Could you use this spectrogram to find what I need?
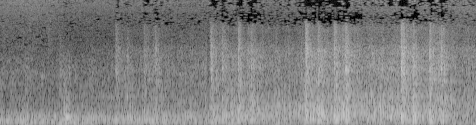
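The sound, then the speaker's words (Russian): A passenger train pulls out of a station with a broad, steady rumble and scattered rail clicks. It grows slightly louder partway through. “поезд набрал скорость.”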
